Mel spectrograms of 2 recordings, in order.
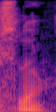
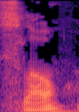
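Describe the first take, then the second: First: The vowel sounds like the one in 'shoe'. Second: The vowel sounds like the one in 'go'. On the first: "Is it slow or slough?" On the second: "Is it slow or slough?"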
